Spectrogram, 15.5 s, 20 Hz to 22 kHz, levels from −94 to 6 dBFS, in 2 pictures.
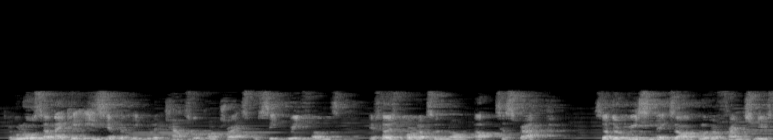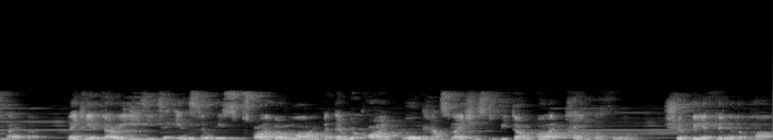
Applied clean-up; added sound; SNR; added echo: classical method WPE with log-MMSE.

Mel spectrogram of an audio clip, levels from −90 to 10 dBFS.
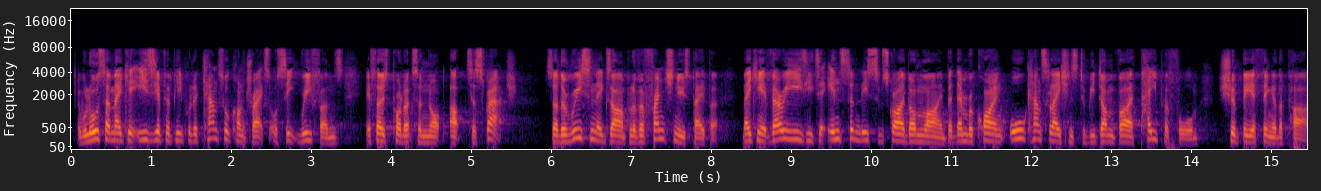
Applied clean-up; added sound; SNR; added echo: none; none; none; none.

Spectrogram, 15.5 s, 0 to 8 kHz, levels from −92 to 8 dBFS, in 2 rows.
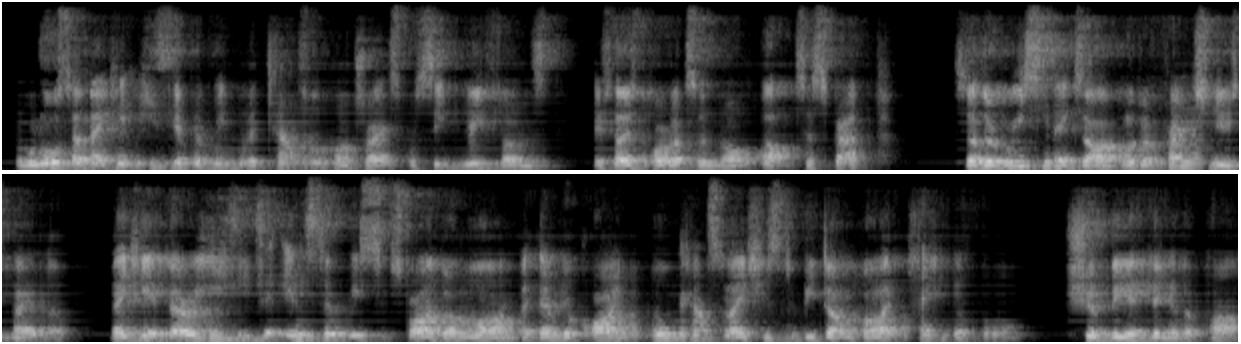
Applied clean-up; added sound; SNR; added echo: neural mask model DeepFilterNet 3.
